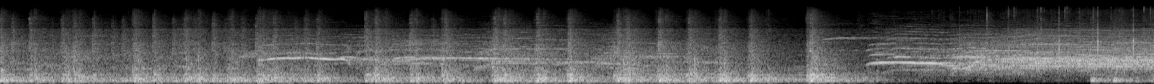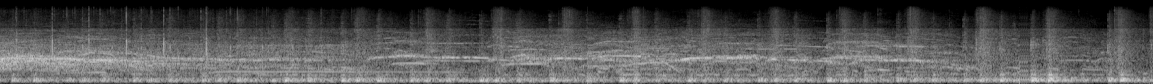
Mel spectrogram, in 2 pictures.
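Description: Live Tongan group singing over a steady drumbeat and a full low accompaniment. About eight seconds in, the music breaks off for a couple of seconds while the crowd cheers and whoops. The singing and drumming then start again over continued cheering.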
